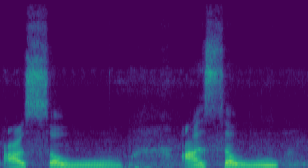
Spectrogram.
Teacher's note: مشدد حالت میں ہے تو ہم پڑھیں گے عصوا، عصوا، تو اس واو لین کی واو کو نہیں پڑھیں گے، ہم مشدد والی واو کو پڑھیں گے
